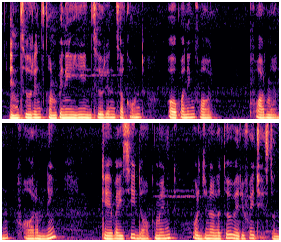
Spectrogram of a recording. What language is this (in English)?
Telugu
